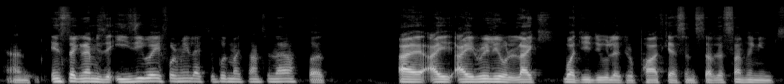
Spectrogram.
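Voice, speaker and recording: A man from Iran whose native language is Farsi, chatting casually as a podcast guest in halting, repetitive English. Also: on the low side, creaky, no room sound, studio quality. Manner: halting, repetitive phrasing as a second-language speaker. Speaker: podcast guest, video game collector. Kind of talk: casual chat.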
